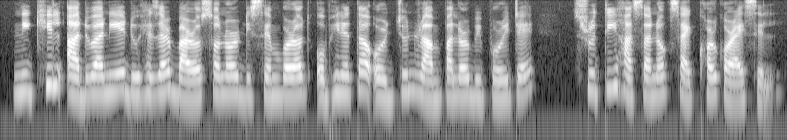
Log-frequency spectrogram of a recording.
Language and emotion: Assamese, neutral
